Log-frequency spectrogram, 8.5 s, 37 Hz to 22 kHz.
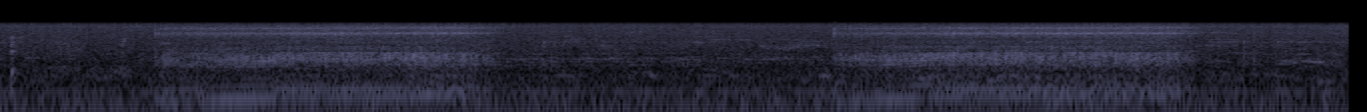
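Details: Child snoring extremely loudly: two long, loud, rough rattling snores about 4 seconds apart, with low rumble and faint room noise.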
